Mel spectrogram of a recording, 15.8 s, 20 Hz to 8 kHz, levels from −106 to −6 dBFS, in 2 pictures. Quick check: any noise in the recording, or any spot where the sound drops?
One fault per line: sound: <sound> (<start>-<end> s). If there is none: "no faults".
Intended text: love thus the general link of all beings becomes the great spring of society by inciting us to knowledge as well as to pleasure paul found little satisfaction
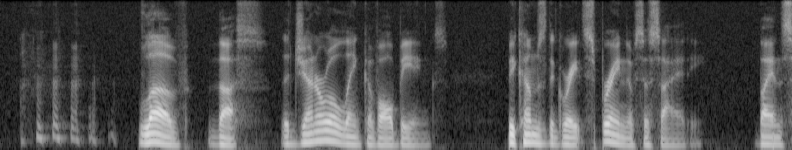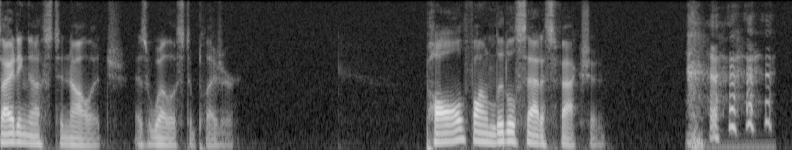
sound: laugh (0.2-1.2 s)
sound: laugh (14.8-15.7 s)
